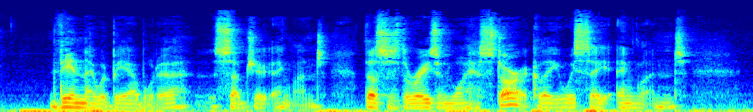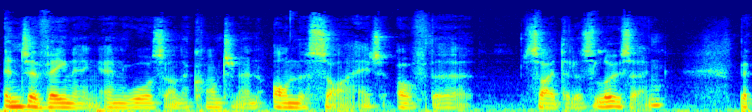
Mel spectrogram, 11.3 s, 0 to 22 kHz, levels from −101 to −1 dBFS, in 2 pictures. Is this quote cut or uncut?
cut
